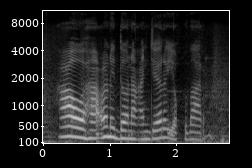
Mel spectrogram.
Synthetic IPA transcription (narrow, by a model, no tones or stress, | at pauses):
ʕaːwɔɦaːʕʊnɪd̪ɔːnɐʕɑɲt͡ʃɛːɾɐḭjɔqʊðaːr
